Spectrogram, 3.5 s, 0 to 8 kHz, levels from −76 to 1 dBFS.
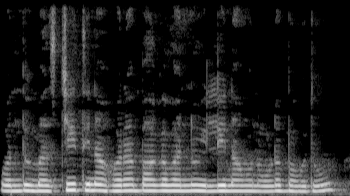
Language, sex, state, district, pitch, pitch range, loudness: Kannada, female, Karnataka, Bangalore, 225 Hz, 225-235 Hz, -13 LUFS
